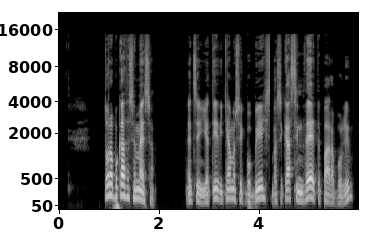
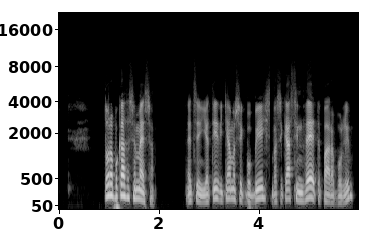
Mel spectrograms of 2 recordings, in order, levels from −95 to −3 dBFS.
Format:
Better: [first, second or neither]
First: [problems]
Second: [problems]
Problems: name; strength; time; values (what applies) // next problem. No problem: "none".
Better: first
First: none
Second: muffled; very; fading above 3.5 kHz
